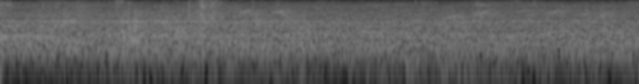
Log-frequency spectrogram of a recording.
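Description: Train wheels clatter over the rail joints.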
